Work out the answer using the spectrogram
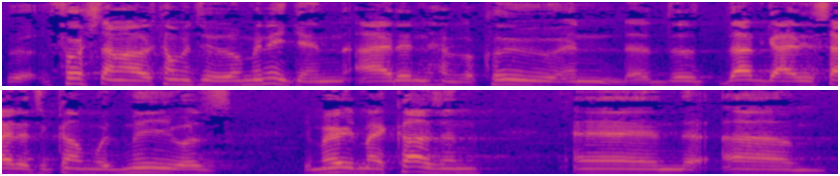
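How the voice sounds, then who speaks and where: A man from Haiti, a guest in an interview, telling his life story in a halting way, with restarts and laughs. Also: medium pitch, a little mellow. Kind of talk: personal testimony in a church interview. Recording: reverberant hall.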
